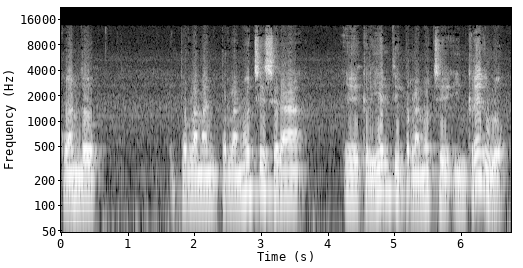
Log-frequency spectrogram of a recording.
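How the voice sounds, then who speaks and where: Slow, halting man giving a religious talk. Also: lowish voice, steady tone, dark tone, rough recording. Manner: halting, with many restarts and fillers. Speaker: religious speaker.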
